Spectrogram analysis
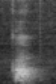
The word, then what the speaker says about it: cup: Cup – то же самое. Чашка. Cup. U читается как краткое A.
